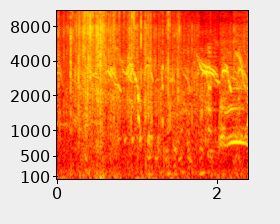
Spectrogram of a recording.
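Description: Backyard poultry flock calling, a scatter of short high chirps and clucks, with wings flapping as birds scatter.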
